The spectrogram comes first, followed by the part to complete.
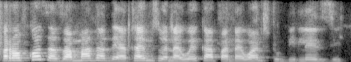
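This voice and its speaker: A woman's voice: a little high, fast talker, fairly bright tone. A woman from Kenya, a pastor talking casually in an interview, often restarting sentences and repeating words. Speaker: pastor and guest.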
